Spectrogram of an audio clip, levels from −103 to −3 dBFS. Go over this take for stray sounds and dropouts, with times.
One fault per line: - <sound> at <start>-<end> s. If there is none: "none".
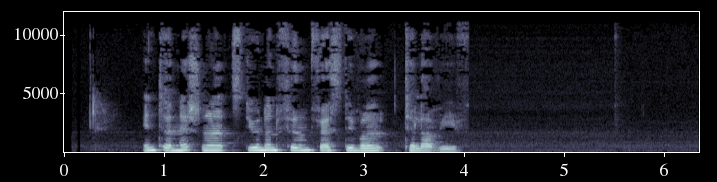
none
